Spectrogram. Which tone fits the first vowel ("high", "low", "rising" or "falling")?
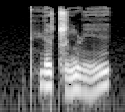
high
